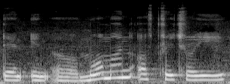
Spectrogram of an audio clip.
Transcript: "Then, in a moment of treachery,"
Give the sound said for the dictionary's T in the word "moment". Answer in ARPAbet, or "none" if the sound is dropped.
none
